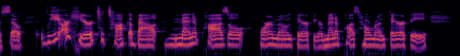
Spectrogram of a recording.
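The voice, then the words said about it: Raspy voice from a cold. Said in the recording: “apologies for my raspy voice. I tend to always catch a cold”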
